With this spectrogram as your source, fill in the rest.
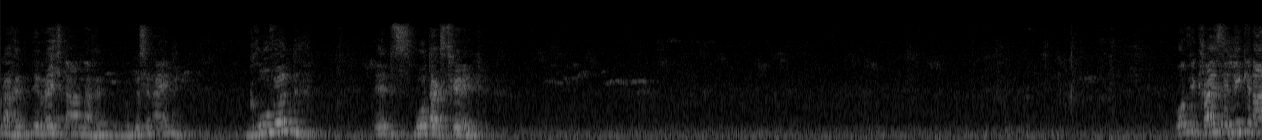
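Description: A middle-aged man speaks with animation, instructing.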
